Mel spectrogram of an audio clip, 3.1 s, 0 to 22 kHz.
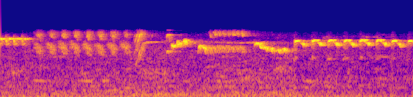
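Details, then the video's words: F1 red siskin (kaputzensijs) sings a fast, high twittering song: a quick buzzy trill of repeated notes, then thin whistles and chattery slurred phrases. "sound of the kaputzensijs birds"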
